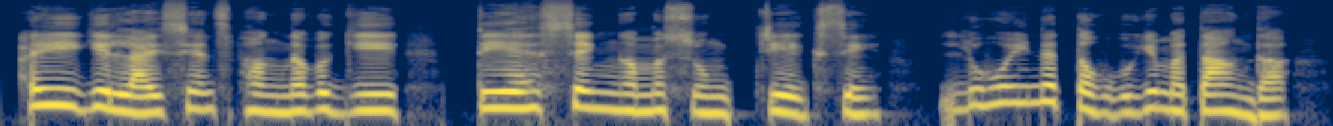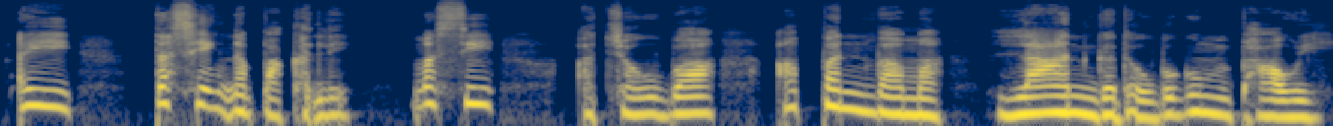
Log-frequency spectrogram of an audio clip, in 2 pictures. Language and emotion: Manipuri, fearful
